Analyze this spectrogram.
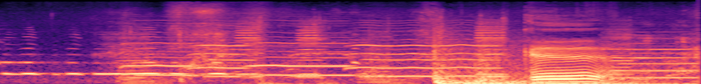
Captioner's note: poof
